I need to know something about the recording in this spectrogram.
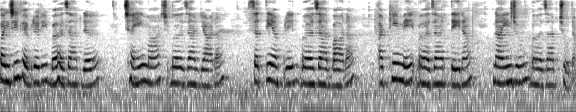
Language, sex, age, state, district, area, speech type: Sindhi, female, 60+, Maharashtra, Thane, urban, spontaneous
